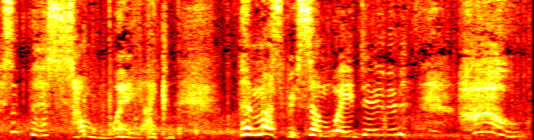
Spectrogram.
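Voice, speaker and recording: A woman's voice: high-pitched, very animated, takes it slowly, noisy background, exaggerated voice. An actress in a radio drama playing a desperate, stubborn mother and doctor, urgent, emotional and defiant.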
